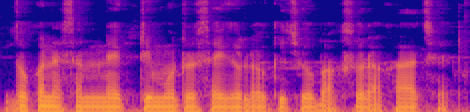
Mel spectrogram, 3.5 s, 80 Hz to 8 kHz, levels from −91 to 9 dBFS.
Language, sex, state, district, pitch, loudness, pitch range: Bengali, male, West Bengal, Alipurduar, 90 Hz, -18 LUFS, 90-95 Hz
